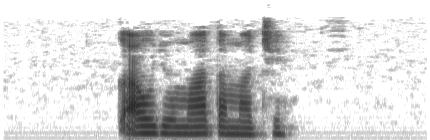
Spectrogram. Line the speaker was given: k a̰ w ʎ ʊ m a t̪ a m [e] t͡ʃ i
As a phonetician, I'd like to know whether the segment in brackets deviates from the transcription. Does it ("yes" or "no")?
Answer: yes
